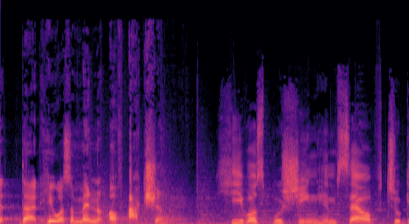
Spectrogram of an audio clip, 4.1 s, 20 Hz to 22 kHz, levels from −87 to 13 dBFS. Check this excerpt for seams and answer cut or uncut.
cut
